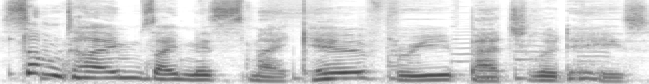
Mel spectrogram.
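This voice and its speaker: With faint music behind it, a put-on character voice speaks at a fairly slow pace. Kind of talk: read-aloud item commentary. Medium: voice reel.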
